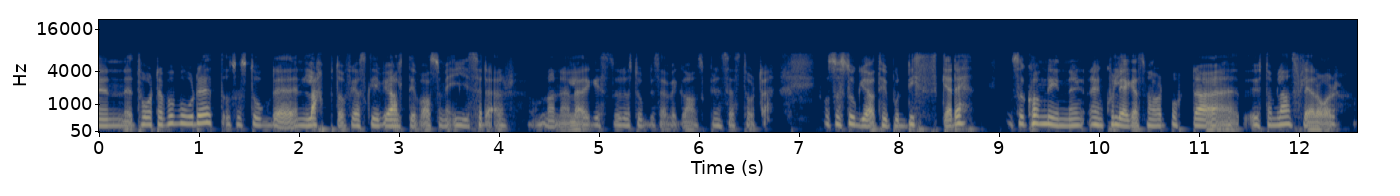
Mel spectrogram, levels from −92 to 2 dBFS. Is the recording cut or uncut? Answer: cut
